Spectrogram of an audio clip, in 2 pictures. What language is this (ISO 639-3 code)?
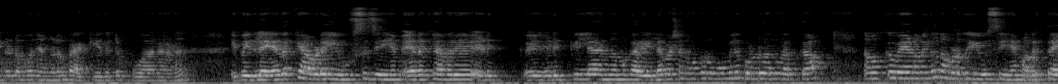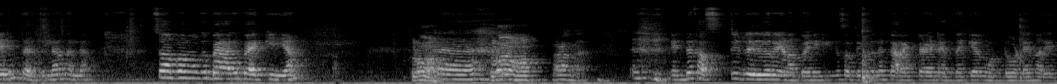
mal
